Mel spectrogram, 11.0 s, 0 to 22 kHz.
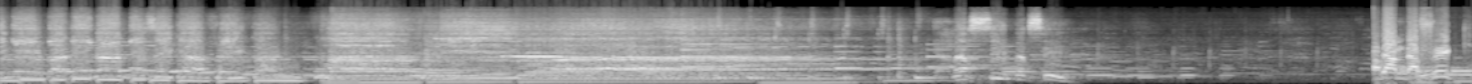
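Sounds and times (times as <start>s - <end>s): live band held notes: 0.0s - 11.0s.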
